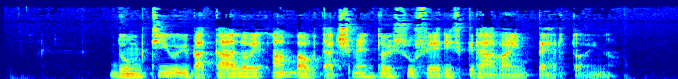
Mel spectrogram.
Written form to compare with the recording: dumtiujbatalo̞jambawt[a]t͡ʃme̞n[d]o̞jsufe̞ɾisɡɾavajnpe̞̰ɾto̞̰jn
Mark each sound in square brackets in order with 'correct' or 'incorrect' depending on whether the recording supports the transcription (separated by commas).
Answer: correct, incorrect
